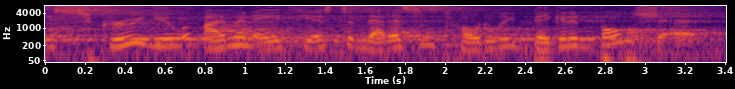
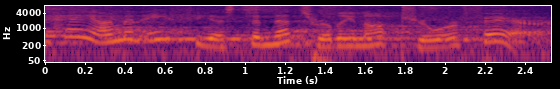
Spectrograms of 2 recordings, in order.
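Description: First: Blunt, matter-of-fact dismissal; flatly blunt. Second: Higher-pitched, gentle objection. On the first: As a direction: say it flatly, with no cushioning at all. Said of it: "when to just flatly say". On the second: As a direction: say it gently, pitched up high to start. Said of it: "when to kind of gently say". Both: Acted.

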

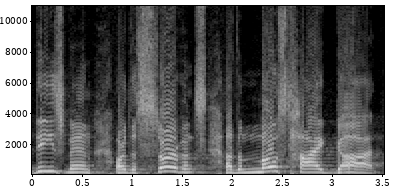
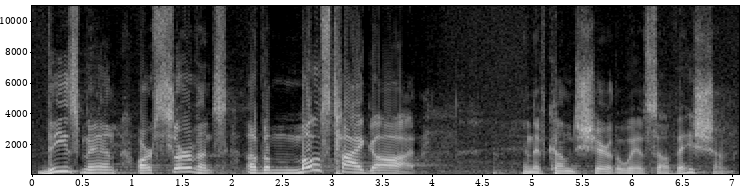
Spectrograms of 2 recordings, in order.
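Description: First: Raised, high earnest cry; earnest street cry. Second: A girl mocking the apostles. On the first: Acted. Girl crying out day after day. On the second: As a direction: sneer it, drawing out each word. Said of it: "in a very mocking tone".

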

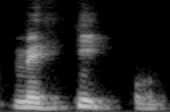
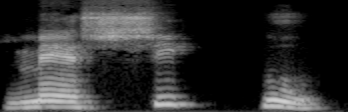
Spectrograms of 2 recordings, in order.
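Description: First: México with a rough j sound; Spanish México. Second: Mexicu said slowly, with sh in the middle; Nahuatl Mexicu. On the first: Teacher showing how Spaniards changed Mexicu. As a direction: say México with a throaty j. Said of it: "terminan diciendo México". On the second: Teacher giving the Nahuatl form of Mexico, slowly. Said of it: "En náhuatl es Mexicu". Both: Shown as a demonstration.

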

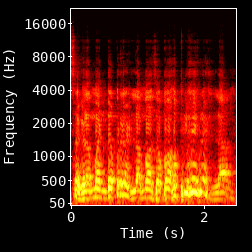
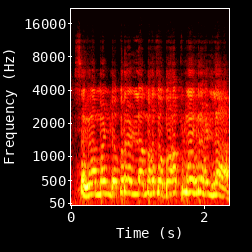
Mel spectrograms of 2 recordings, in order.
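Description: First: Said in the usual way. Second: Higher, pressed line; emphatic repeat. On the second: Acted. Daughter insists her father never cried, said higher. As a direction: lift the voice on नाही रडला.

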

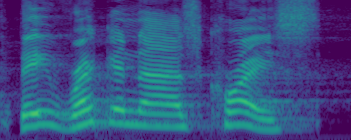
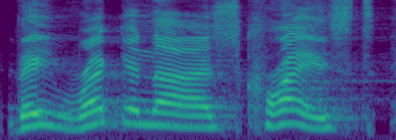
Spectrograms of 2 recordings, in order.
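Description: Both takes have the same delivery.

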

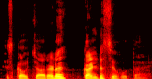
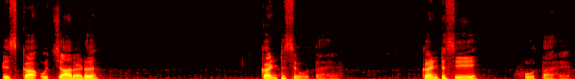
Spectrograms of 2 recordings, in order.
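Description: First: Said in the usual way. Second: Measured, halting pace for writing along; slow dictation. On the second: Real, not acted. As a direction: dictate in short phrases with long gaps. Teacher dictates phrase by phrase. (धीरे-धीरे, टुकड़ों में लिखवाते हुए)

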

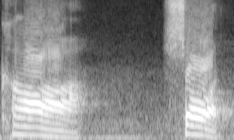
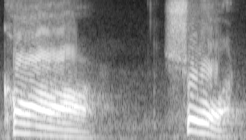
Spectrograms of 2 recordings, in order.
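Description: First: Car, short in a British accent, slow, no R; long open vowels of British English, R dropped. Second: Car, short in an American accent with a strong R. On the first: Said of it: "đọc nó dài hơn một chút xíu". (giọng Anh-Anh, kéo dài nguyên âm) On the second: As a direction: roll the R of American English at the end. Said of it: "kéo cái hàm dưới lại". (giọng Anh-Mỹ, uốn lưỡi âm R cuối) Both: Shown as a demonstration.

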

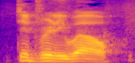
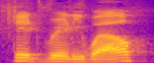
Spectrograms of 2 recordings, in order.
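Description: The two takes are said the same way.

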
